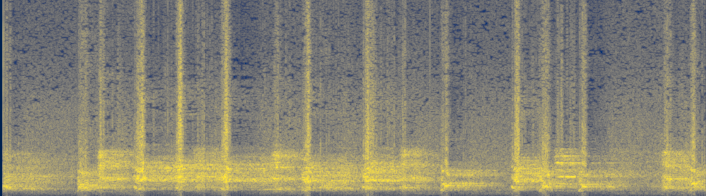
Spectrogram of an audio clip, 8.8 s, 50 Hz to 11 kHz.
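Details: Dogs barking at a place called the Barking Lot, recorded 25 November 2017; loud, overlapping barks in rapid bursts, several dogs calling at once with short gaps, constant chorus throughout.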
